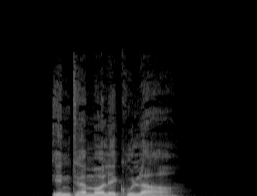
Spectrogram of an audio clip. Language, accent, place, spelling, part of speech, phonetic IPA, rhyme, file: German, Germany, Berlin, intermolekular, adjective, [ˌɪntɐmolekuˈlaːɐ̯], -aːɐ̯, De-intermolekular.ogg
- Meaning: intermolecular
